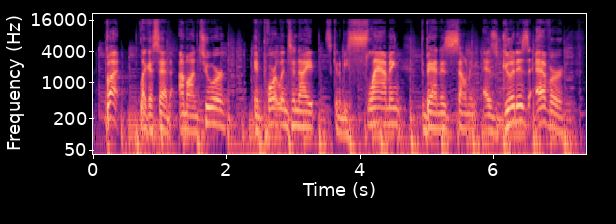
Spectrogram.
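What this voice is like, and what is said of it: Voice sounds a little weird. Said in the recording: “My voice sounds a little weird today because I'm working with some dry bus air ... the air is just really dry at night, and this morning my voice sounds like this.”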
